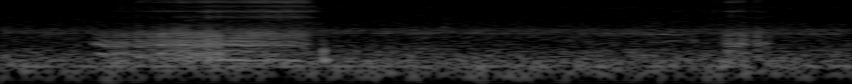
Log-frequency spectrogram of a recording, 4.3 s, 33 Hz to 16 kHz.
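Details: Pet cat sleeping and snoring at home, filmed in early 2019: one soft, raspy snore lasting about a second, then only faint breathing and low room hiss.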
